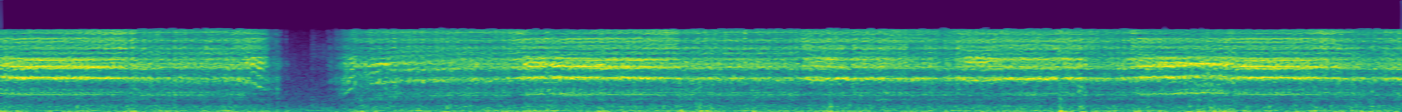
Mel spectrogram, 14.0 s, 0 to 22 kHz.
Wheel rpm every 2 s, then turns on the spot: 140, 100, 160, 160, 160, 160, 160.
none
